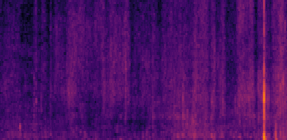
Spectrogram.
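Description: Faint rustling as latex exam gloves are handled, with one sharp click just before the end.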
